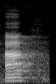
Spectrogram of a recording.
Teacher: Trap, a, is a low front vowel.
